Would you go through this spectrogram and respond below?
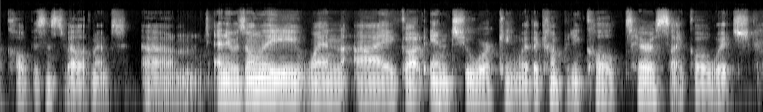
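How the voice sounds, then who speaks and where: A woman's voice: a bass voice, a little mellow. A woman with an American accent, a panelist on a video call, chatting casually about her career with many fillers and frequent laughs. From half Danish, half Swedish, raised partly in the US. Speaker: panelist, business development director.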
